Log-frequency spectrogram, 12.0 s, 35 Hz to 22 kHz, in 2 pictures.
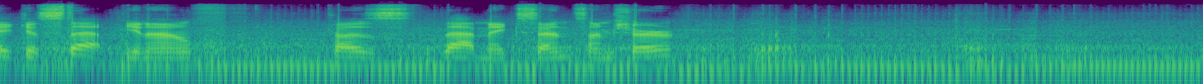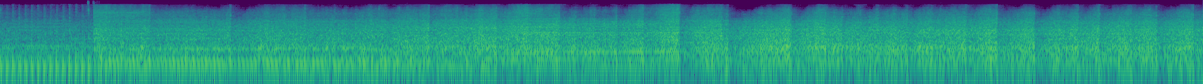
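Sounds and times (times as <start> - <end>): motorcycle engine running: 0.5 - 12.0
wind rushing over microphone: 6.5 - 12.0.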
